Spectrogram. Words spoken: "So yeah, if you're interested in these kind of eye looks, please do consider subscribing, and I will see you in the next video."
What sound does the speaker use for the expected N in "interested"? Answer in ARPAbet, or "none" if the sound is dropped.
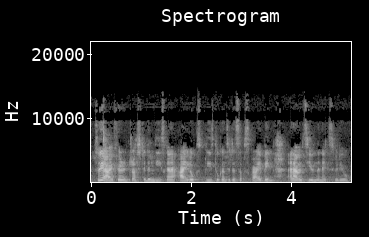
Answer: N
